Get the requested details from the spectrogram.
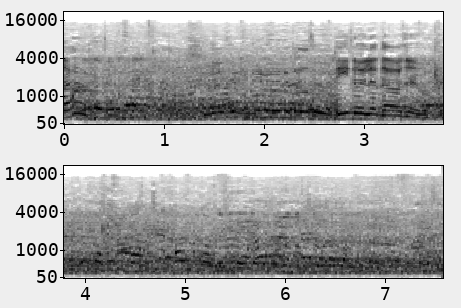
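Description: Pigeons coo softly close by.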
